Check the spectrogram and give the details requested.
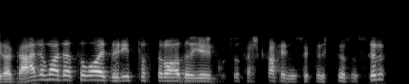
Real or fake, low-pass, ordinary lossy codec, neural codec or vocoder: fake; 3.6 kHz; Opus, 24 kbps; codec, 16 kHz, 0.8 kbps, ZipCodec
